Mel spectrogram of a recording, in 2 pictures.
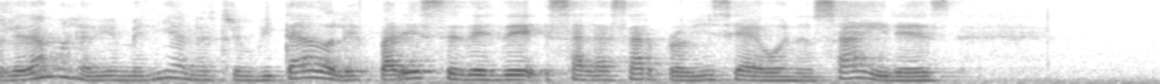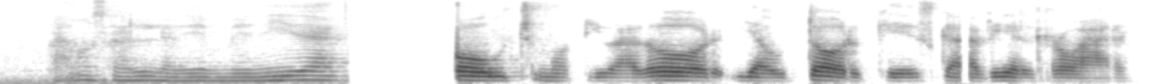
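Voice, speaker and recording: A woman's voice: low-pitched, roomy sound. A woman hosting a live online interview, chatting and greeting viewers by name before bringing on her guest. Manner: chatty, warm greetings, quick asides. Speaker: host. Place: home in Miami.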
